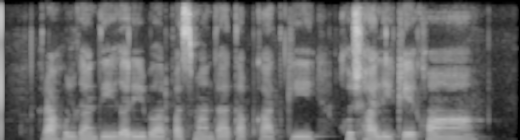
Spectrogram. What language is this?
Urdu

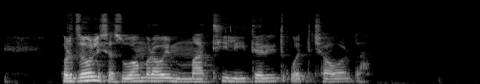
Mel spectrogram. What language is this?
Georgian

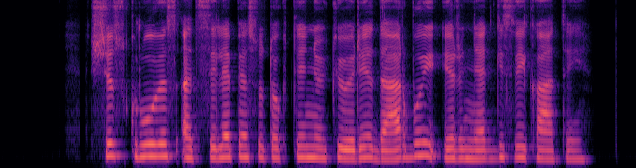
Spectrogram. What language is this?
Lithuanian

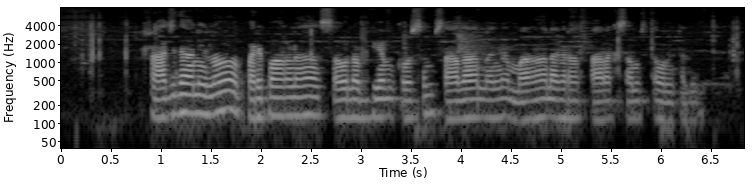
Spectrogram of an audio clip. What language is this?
Telugu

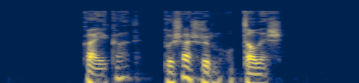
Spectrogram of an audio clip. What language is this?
Mari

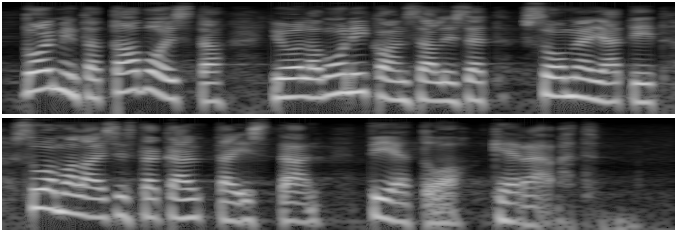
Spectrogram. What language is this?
Finnish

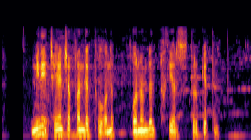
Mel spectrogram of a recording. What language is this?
Uyghur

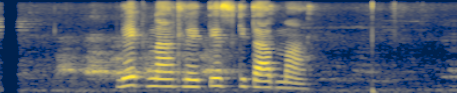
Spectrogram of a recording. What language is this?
Nepali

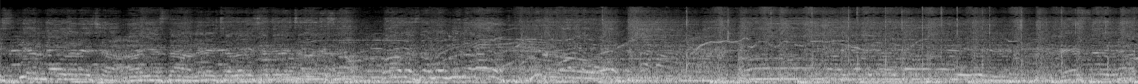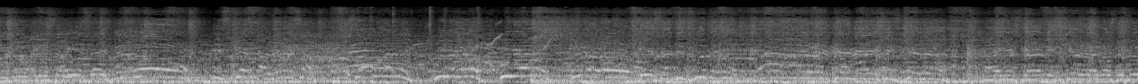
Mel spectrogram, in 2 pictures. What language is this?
Spanish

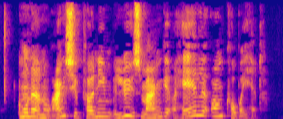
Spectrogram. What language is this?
Danish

